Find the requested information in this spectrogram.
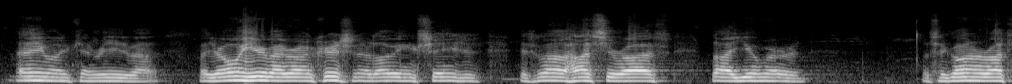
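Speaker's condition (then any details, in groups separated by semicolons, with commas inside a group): Deafness; unsure of microphone volume, asks audience whether heard, finds sound way too loud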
